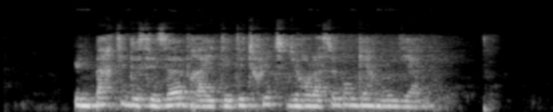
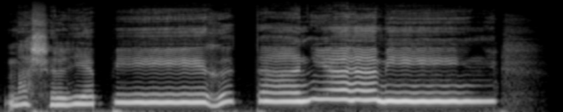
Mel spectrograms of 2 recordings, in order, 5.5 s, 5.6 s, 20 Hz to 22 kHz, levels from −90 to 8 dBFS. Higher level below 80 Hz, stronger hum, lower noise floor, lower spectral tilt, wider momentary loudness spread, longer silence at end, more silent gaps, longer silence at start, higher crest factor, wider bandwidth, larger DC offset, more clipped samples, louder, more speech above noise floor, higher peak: second, -56 dBFS vs -50 dBFS; neither; first, -77 dBFS vs -51 dBFS; about the same, -5 dB/octave vs -5 dB/octave; second, 8 LU vs 11 LU; about the same, 0.65 s vs 0.7 s; neither; first, 0.75 s vs 0.1 s; about the same, 16 dB vs 12 dB; second, 7.8 kHz vs 13.5 kHz; neither; neither; about the same, -16 LUFS vs -16 LUFS; first, 61 dB vs 34 dB; first, -2 dBFS vs -6 dBFS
